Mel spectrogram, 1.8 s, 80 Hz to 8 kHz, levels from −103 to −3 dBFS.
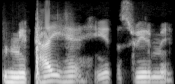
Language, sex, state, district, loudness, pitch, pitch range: Hindi, male, Uttar Pradesh, Jyotiba Phule Nagar, -20 LUFS, 135 Hz, 130-145 Hz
